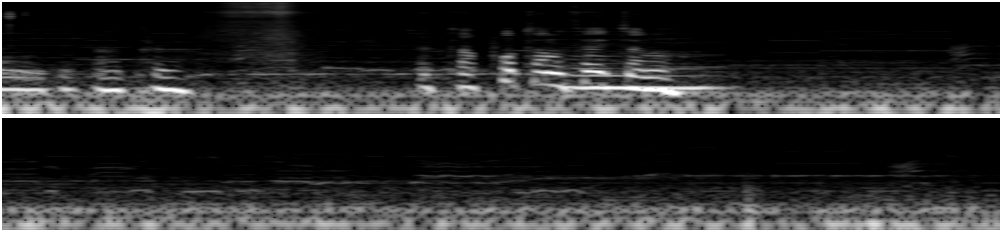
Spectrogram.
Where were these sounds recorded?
in a car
